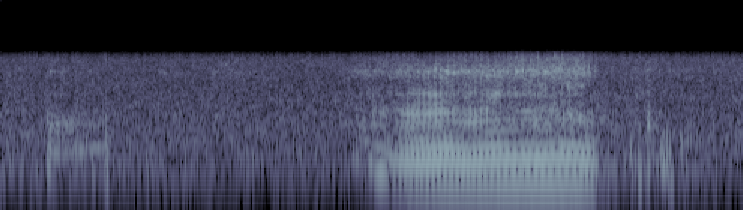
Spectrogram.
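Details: Adult woman (wife) snoring: a single loud, low, rumbling snore on an in-breath against quiet room noise.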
